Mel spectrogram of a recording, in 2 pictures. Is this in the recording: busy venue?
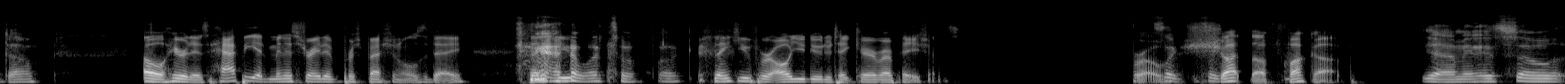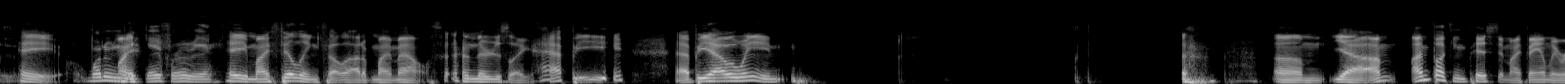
no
